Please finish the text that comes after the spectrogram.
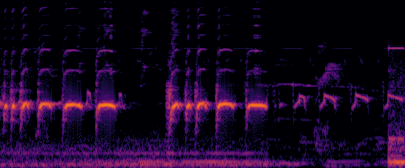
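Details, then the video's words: Female local zebra dove calling a male: a clipped series of whistled, hooked notes with low churring beneath, followed by different rising chirps and background murmur near the end. "Perkutut Betina memanggil jantan Suara MENGGODA"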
